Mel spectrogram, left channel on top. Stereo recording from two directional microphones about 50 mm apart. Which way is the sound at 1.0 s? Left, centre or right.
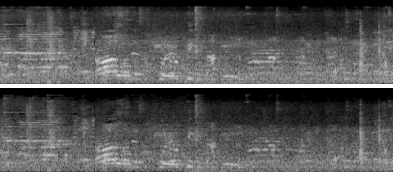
Left.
